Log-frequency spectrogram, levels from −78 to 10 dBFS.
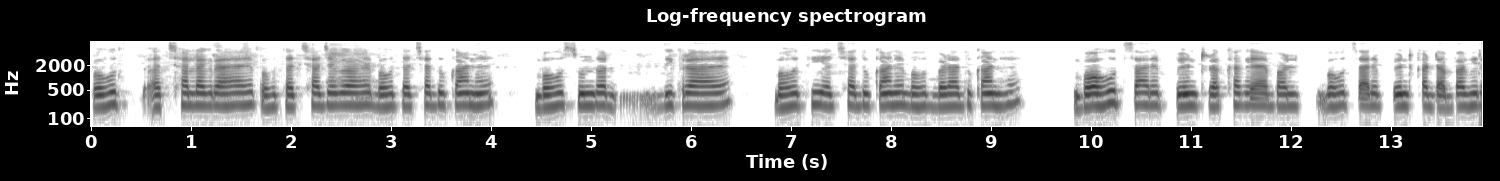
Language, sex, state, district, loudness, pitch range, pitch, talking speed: Hindi, female, Uttar Pradesh, Deoria, -22 LUFS, 200-215 Hz, 210 Hz, 180 wpm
